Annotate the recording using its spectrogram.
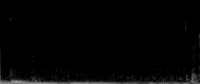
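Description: A few computer keyboard keystrokes clicking, mostly in the first second, over a steady low hum.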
